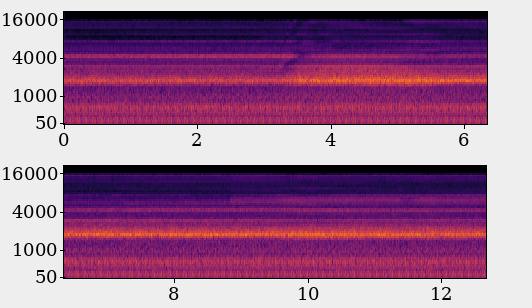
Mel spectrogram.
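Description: Steady buzzing motor hum with a whistling hiss of airflow, the running sound of a nebulizer compressor.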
